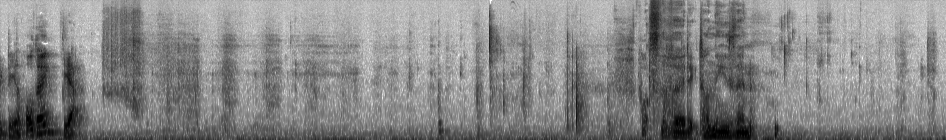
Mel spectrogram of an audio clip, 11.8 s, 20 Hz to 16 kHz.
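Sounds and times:
speech: 0.0s - 1.1s, 8.0s - 9.9s
low hum: 0.0s - 11.8s
someone biting and chewing a crunchy snack topped with onion, cabbage and prawn: 1.3s - 2.0s.

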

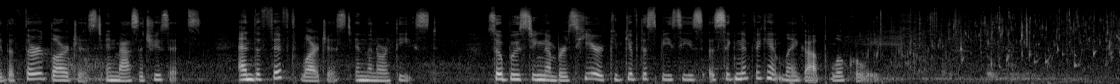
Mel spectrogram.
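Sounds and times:
speech: 0.0s - 9.2s
pond water sloshing as two people wade at Great Meadows Massachusetts: 8.7s - 11.1s.

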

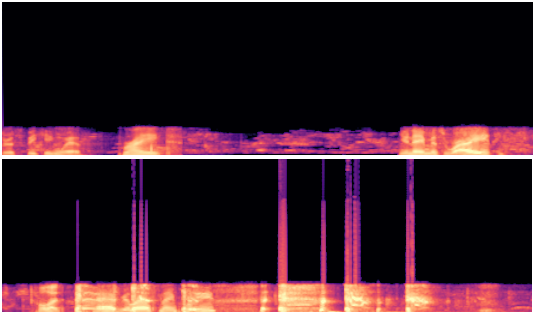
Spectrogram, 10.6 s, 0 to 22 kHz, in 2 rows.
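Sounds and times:
speech: 0.0s - 1.8s, 4.0s - 8.3s
harsh raspy coughs with wheezy tail: 6.0s - 10.3s.

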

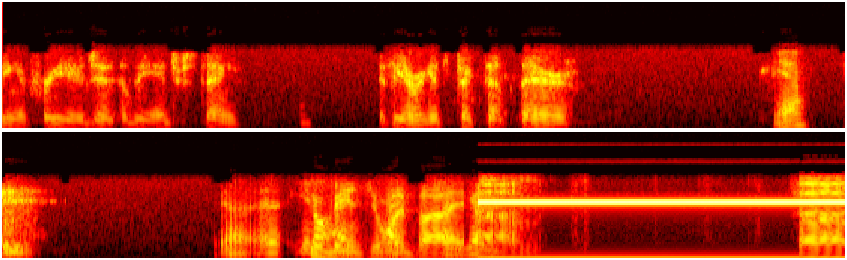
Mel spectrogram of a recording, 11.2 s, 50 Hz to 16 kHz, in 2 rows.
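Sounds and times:
speech: 0.0s - 3.9s, 5.1s - 5.9s, 7.1s - 9.2s
loud steady high electronic beep from an unknown device: 8.8s - 11.2s.

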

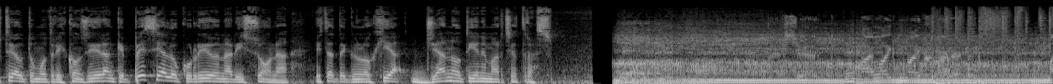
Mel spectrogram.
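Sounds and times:
speech: 0.0s - 5.8s
engine roaring at the 2018 Atlanta International Auto Show: 6.2s - 10.5s.

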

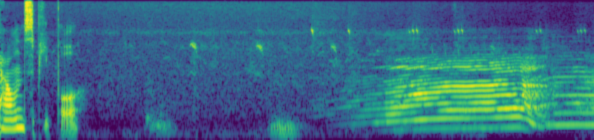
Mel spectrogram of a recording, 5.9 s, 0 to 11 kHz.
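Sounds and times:
faint birds chirping: 0.0s - 4.9s
dull low thuds: 0.4s - 3.8s
cow mooing on a farm: 0.8s - 3.8s.

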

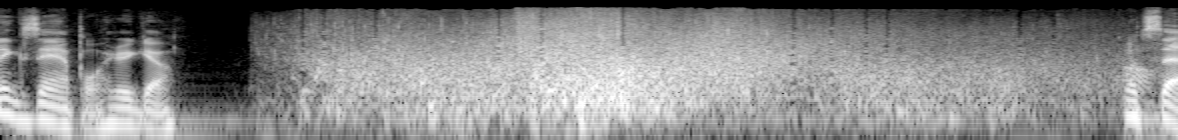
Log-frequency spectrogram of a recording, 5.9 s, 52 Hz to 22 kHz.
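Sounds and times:
speech: 0.0s - 1.6s, 5.6s - 5.8s
ocean waves washing onto a beach: 1.3s - 5.7s.

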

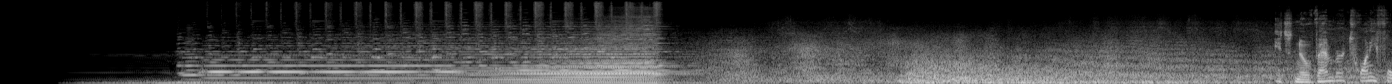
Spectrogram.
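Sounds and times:
Boeing 727 passenger plane engine drone in flight over Washington State: 1.5s - 13.9s
roaring rush of wind: 6.4s - 13.9s
thunderclaps: 6.8s - 13.6s
speech: 13.0s - 13.9s.

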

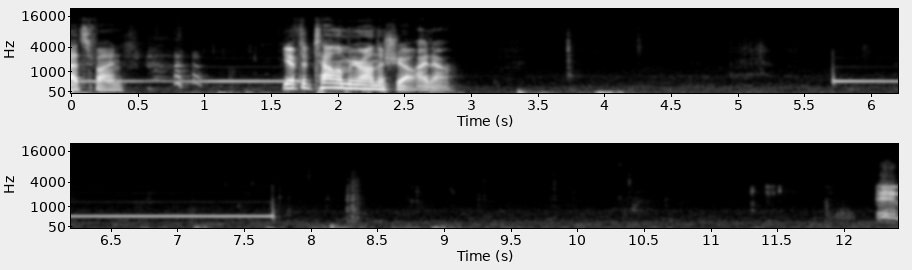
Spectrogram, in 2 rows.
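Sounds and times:
speech: 0.0s - 0.7s, 1.6s - 2.9s
telephone ringback tone over a line while a call is placed: 0.3s - 1.7s, 5.7s - 7.7s.

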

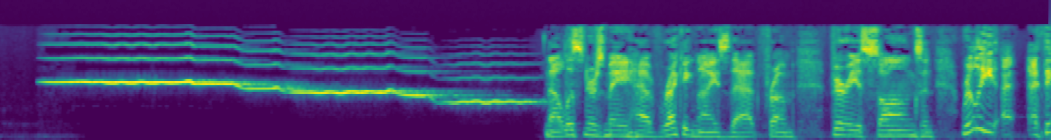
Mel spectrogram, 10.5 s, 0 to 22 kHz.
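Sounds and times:
theremin playing a sustained wavering electronic tone: 0.4s - 5.6s
speech: 5.4s - 10.4s.

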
